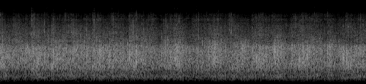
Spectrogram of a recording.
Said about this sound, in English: Oh, let's clap our hands to the Lord this morning.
